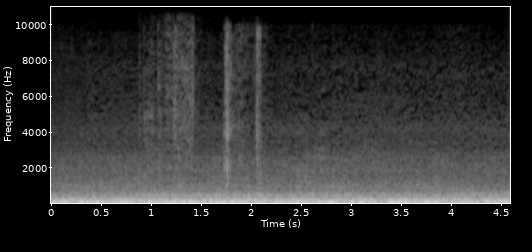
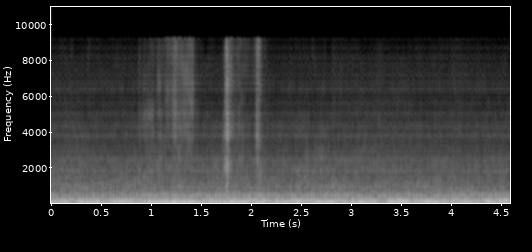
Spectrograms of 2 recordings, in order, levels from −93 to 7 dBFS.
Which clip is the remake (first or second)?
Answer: second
